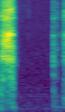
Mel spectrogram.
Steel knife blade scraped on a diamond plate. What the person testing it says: it almost sounds like glass skating across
